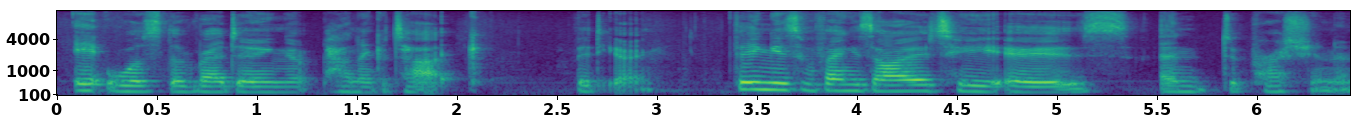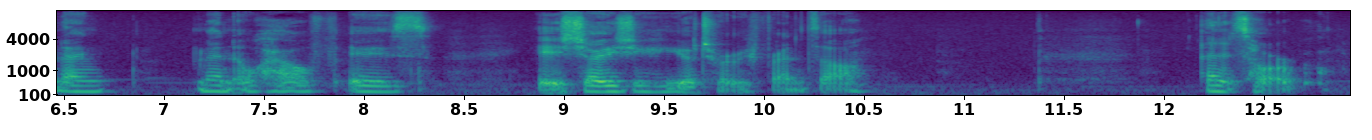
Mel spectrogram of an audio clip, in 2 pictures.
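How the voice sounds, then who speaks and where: A woman's voice: fairly low pitch, steady tone, unhurried, creaky, pauses often. A young woman speaking candidly and informally in a confessional vlog, moving between reading her own diary and explaining it. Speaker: vlogger.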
